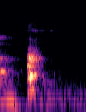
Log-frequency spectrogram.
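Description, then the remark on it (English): German Shepherd dogs fighting in the background give one sharp, loud bark, preceded by a low rumbling growl and followed by a faint trailing murmur. “Oh, it's my German Shepherds.”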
